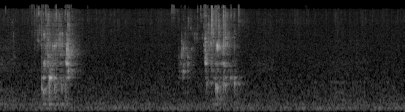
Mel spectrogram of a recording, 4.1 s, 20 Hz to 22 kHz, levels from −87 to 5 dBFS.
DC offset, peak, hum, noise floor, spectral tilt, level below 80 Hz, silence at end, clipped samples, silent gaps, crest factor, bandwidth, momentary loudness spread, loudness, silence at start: under 0.1%; -8 dBFS; none; -54 dBFS; 0.5 dB/octave; -88 dBFS; 0 s; under 0.1%; none; 30 dB; 19 kHz; 23 LU; -32 LUFS; 0 s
